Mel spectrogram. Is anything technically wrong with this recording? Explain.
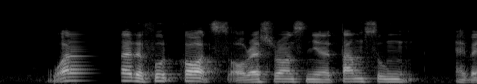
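Yes. From 0.71 to 1.23 s the speech is interrupted by a call audio freeze, most likely from packets held up in transit until the jitter buffer ran dry. The receiver stretches the last sound into a fading buzz or hiss for roughly half a second, with about 140 ms of near-silence at the end. Then the speech resumes where it stopped, so nothing is lost but everything afterward arrives about 0.5 s later. On a waveform this appears as a decaying smear and then a flat stretch. On a spectrogram it shows as blurred horizontal streaks, then an empty gap beneath the call path's 8 kHz ceiling.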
